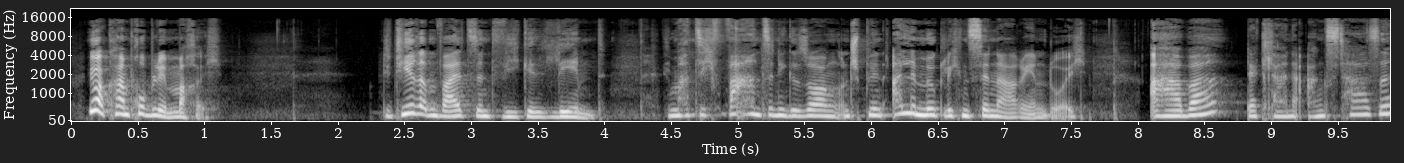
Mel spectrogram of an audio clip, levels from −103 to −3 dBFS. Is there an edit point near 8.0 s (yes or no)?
yes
